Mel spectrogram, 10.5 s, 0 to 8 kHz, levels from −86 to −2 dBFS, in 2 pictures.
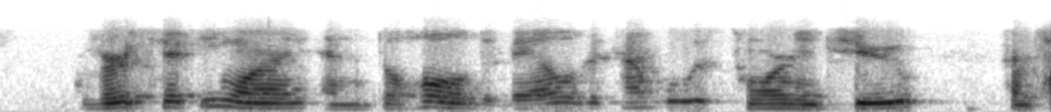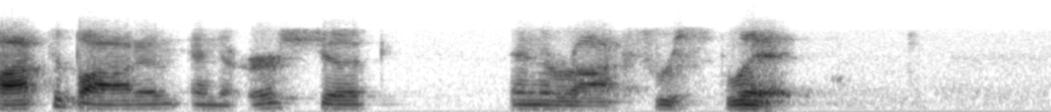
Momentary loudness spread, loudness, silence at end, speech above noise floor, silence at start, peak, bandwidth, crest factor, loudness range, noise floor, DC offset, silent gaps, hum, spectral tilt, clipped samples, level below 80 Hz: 14 LU; -21 LUFS; 1.3 s; 49 dB; 0.4 s; 0 dBFS; 4.2 kHz; 20 dB; 7 LU; -69 dBFS; under 0.1%; none; none; -9 dB/octave; under 0.1%; -56 dBFS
